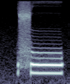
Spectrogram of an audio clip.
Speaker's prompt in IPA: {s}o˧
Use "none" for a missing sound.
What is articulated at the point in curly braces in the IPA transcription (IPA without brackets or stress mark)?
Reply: s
